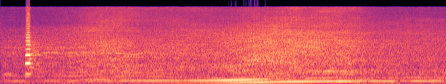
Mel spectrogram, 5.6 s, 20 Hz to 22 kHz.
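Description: Ferrari 458 Italia's V8 accelerating hard as the car pulls away, its pitch climbing, dropping at an upshift about three seconds in, then climbing again. A brief, loud beep sounds just before the engine builds.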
